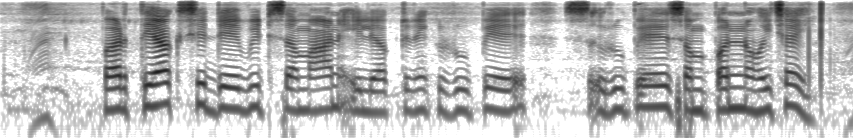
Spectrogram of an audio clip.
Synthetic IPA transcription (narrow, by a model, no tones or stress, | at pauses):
pəɾt̪jəkt͡ʃʰeɖebʱiʈsəmanḭlek̚ʈnikɾupe | ɾupesəmpənːəɦojt͡ʃʰəj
